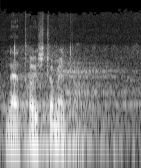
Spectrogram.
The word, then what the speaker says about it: Gnathostomata: First division is agnatha, and second division is gnathostomata. Here G is silent.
